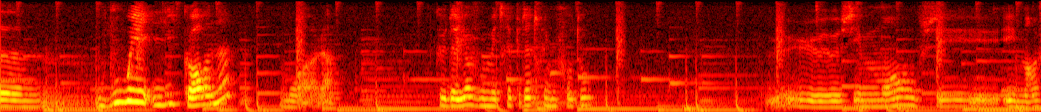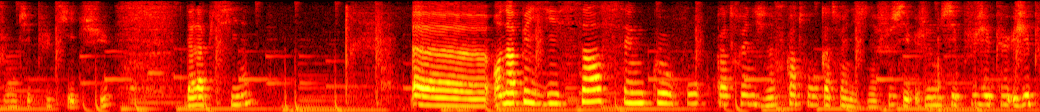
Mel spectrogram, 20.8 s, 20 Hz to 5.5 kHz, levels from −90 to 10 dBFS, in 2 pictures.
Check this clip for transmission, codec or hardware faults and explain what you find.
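No transmission, codec or hardware faults are audible anywhere.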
